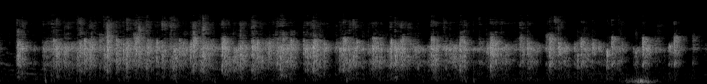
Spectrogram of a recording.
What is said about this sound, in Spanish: Un aplauso, por favor.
